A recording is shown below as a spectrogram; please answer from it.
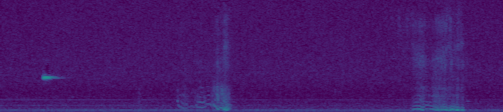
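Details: Pet cat named Peaches snoring while asleep and dreaming indoors; two soft, breathy, raspy snores about three seconds apart, the second longer and rougher, over a faint steady electrical hum and a brief click near the start.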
